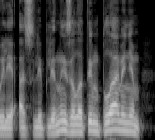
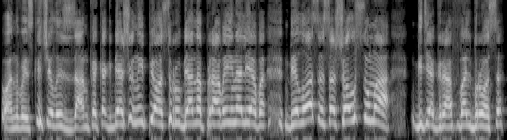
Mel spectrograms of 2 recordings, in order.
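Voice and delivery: high panicked woman's cries; 12 semitones higher than usual. A narrator's reading. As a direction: cry out in terror. Panicked woman keeps wailing.

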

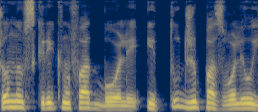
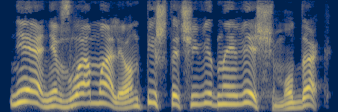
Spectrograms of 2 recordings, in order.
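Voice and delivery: much higher, scornful troll voice; sneering follower; 12 semitones higher than usual. Acted. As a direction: sneer it like a rude teenager.

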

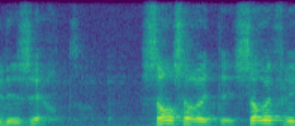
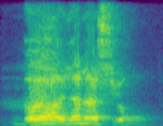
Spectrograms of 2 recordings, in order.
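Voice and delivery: loud, higher roar of rage; furious oath; 6 semitones higher, 15 dB louder than usual. A narrator's reading. Sykes learning of the betrayal, furious roar. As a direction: explode into a curse.

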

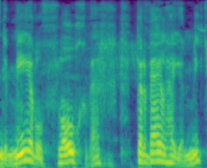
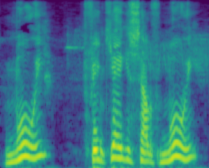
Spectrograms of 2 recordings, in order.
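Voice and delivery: hoog en luid uitgeroepen, ongelovig; uitroep; 9 semitones higher, 5 dB louder than usual. Acted. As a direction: roep het verbaasd uit als een lieveheersbeestje. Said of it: "riep het lieve heersbeestje". (hoog en luid roepen)

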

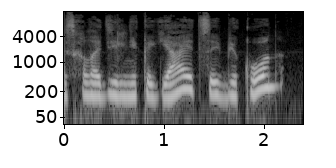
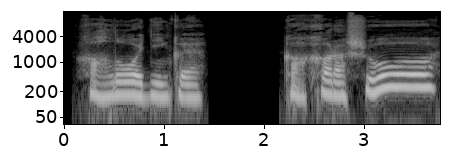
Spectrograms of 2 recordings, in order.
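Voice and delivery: slow, drawn-out relish; blissful drinker; much slower than usual. A narrator's reading. Hungover man relishing his first cold beer, blissful. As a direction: savour every word slowly.

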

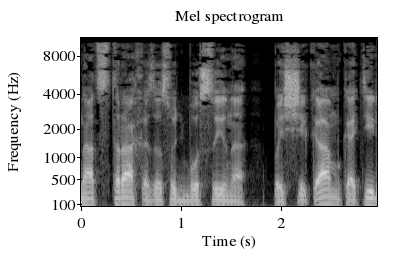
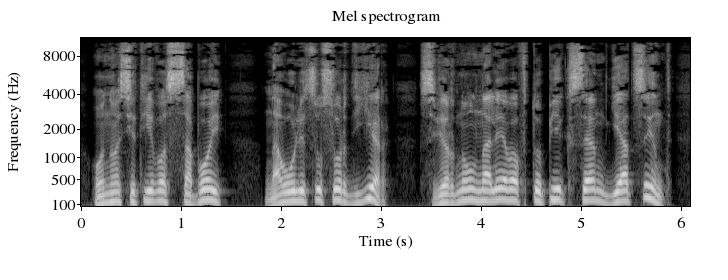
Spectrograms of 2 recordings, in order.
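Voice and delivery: high, rapt voice following him; mother following the doctor in a vision, high; entranced seer; 7 semitones higher than usual. Acted. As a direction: keep watching in the trance.

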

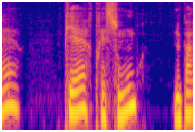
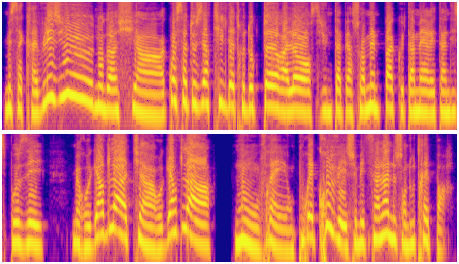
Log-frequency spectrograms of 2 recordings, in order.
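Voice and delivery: loud, high-pitched indignant rant; exasperated scolding at full voice; angry outburst; 3 semitones higher, 8 dB louder than usual. A narrator's reading. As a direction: lose your temper at your son. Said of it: "Alors Roland se fâcha".

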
